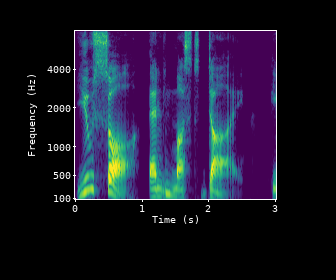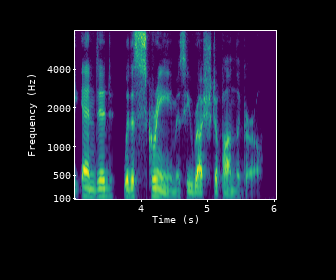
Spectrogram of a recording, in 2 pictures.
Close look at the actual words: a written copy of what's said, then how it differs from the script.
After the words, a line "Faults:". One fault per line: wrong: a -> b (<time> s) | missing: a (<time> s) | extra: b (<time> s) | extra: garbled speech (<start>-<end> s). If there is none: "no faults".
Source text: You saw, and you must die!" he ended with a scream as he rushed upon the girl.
You saw, and must die!" he ended with a scream as he rushed upon the girl.
Faults:
missing: you (1.3 s)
